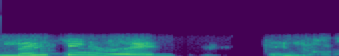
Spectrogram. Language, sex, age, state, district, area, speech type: Kashmiri, female, 18-30, Jammu and Kashmir, Bandipora, rural, conversation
